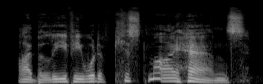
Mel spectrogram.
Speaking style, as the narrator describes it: said Jim savagely

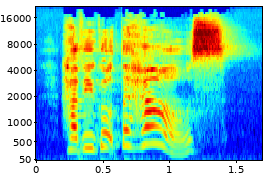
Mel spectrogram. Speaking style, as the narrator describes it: they shouted, long before she could possibly hear

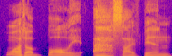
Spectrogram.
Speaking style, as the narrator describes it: he said, very slow, in an awed tone

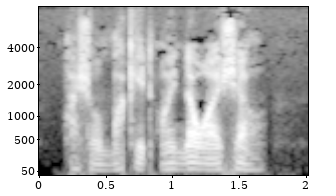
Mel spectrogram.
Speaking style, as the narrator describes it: whispered Stalky uneasily

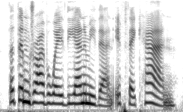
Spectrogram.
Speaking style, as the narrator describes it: said the Tsar

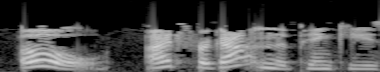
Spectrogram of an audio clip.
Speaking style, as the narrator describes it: exclaimed the girl

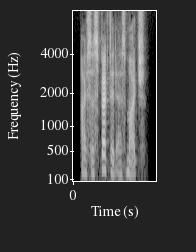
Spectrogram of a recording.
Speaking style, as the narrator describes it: said Germain in an undertone

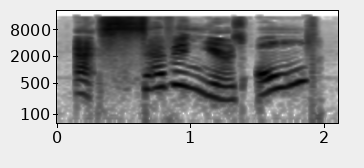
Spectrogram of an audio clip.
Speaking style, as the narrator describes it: exclaimed Frank in amazement

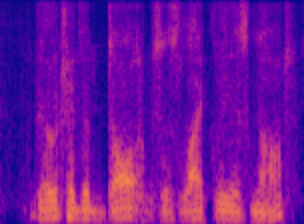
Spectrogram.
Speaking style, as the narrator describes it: he answered in a gruff mutter

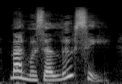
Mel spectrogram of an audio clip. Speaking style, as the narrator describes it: cried Rosine, bursting in

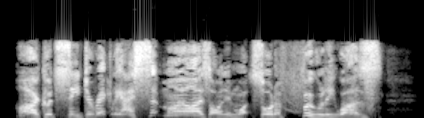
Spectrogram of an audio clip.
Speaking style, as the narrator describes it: gasped the dying Brown

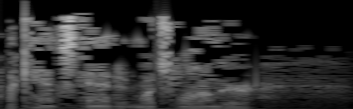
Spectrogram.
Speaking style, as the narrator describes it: whispered Tom in short catches between breaths

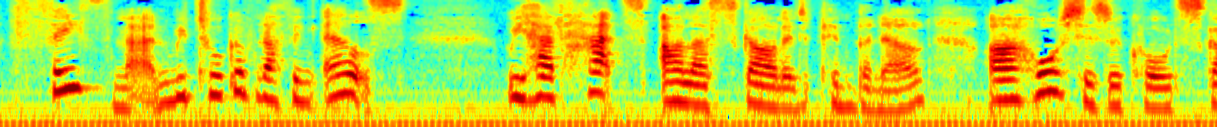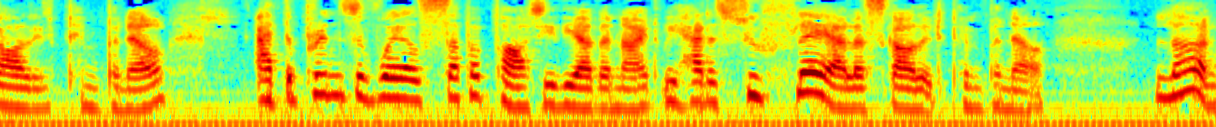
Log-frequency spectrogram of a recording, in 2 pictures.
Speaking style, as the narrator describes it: she added gaily

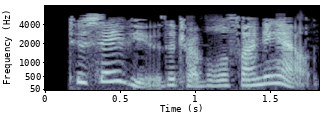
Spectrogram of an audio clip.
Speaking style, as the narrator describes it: replied the other coolly

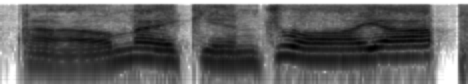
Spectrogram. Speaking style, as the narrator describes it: whined the accident case irritably

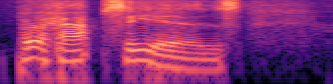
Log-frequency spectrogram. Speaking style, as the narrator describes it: I admitted with a slight laugh, whose unexpectedly loud reverberation made me lower my voice directly

